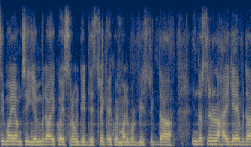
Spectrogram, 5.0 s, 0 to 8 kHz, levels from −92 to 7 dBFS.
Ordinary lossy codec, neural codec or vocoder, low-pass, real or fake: Opus, 24 kbps; none; 7.2 kHz; real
